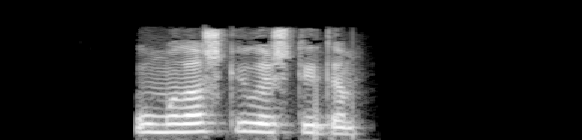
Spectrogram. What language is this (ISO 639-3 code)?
chm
